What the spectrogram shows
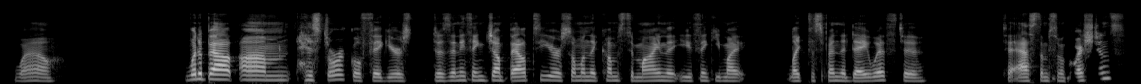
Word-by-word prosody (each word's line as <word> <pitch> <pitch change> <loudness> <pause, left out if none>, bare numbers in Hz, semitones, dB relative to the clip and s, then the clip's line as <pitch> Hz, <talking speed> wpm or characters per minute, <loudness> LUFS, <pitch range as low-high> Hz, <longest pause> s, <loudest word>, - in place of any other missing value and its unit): Wow. 165 -1 -5 1.3
What 235 +4 +3
about, 230 -3 +9
um, 205 -1 +3
historical 205 -1 -1
figures? 165 -2 -3 0.2
Does 170 0 -5
anything 190 +1 -3
jump 185 -1 +2
out 175 +1 +4
to 205 - -9
you 195 -2 -2
or - - -2
someone 185 +1 -3
that 180 - -4
comes 185 0 -5
to 185 - -8
mind 175 +2 -1
that 170 - -3
you 170 -1 -8
think 175 0 -8
you 175 - -11
might 165 -1 -3 0.4
like 165 0 -2
to 170 - -12
spend 180 +1 -3
the 170 - -2
day 155 0 +2
with 190 +3 -3
to 160 -2 -5 0.8
to - - -5
ask 165 0 +3
them 180 - -8
some 165 -1 -8
questions? 250 - -3
180 Hz, 185 wpm, -27 LUFS, 170-195 Hz, 1.3 s, about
